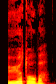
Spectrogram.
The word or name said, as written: øredråber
